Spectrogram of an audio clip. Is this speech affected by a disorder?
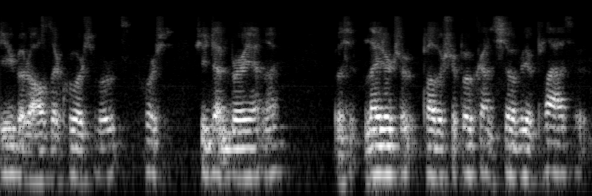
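Yes: tongue cancer.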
